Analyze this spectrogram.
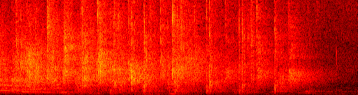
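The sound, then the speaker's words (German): The singles in an audience each clap once when asked, producing a brief, ragged spatter of single claps that overlap for a few seconds over a low murmur, then thin out to a few stray claps. “Wer von euch ist Single? Einmal klatschen.”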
